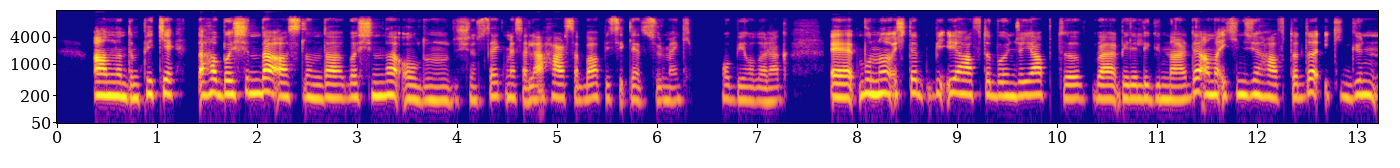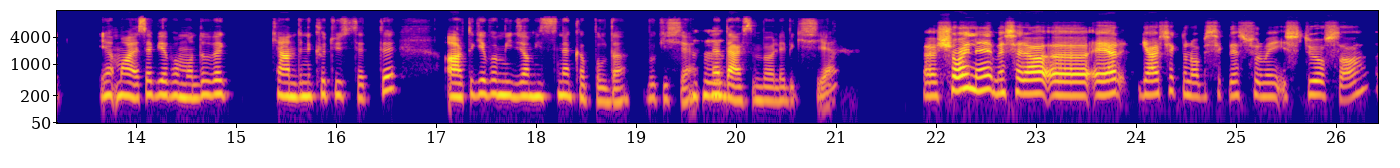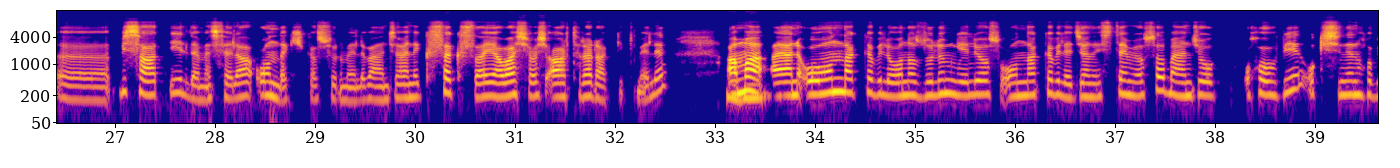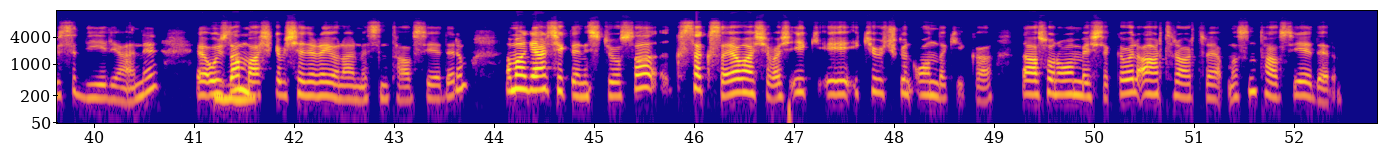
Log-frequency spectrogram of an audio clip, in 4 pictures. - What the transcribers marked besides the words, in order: other background noise; tapping
- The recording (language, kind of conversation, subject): Turkish, podcast, Hobiler kişisel tatmini ne ölçüde etkiler?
